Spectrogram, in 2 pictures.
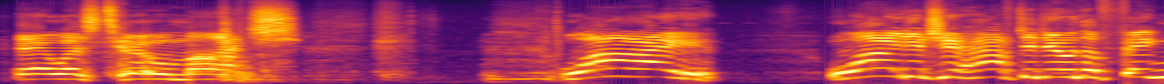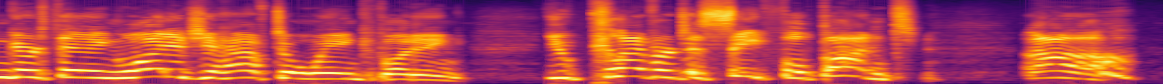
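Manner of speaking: hammed-up high cry of despair; anguished wail. Fan undone by Pudding's finger thing, mock-anguished wail. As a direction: lament it theatrically, stretching the words.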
